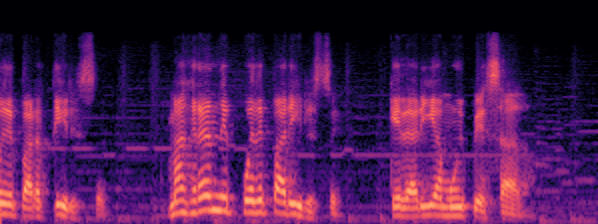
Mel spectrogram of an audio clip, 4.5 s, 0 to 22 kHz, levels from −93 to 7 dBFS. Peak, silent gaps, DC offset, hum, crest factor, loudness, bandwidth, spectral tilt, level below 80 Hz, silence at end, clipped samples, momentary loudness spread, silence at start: -2 dBFS; none; under 0.1%; none; 16 dB; -17 LUFS; 11.5 kHz; -4 dB/octave; -54 dBFS; 0.55 s; under 0.1%; 16 LU; 0 s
